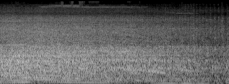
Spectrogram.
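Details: Audi engine after a timing chain and new camshaft job, revving: a rough, uneven crashing misfire that smooths slightly as revs climb. A cylinder 4 misfire code was read, caused by ring damage and low compression; a full teardown is needed.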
